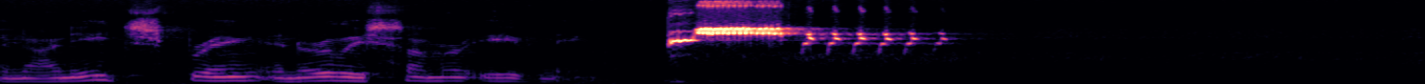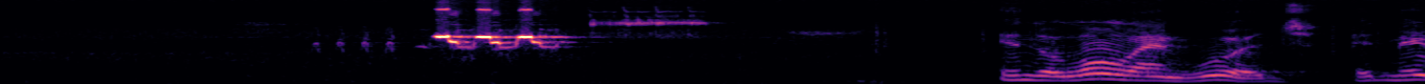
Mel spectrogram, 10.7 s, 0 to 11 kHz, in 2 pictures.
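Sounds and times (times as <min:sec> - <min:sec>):
speech: 0:00.0 - 0:02.4, 0:09.1 - 0:10.6
faint rustling hardwood forest in the eastern United States: 0:00.0 - 0:10.5
wood thrush singing in eastern United States hardwood forest: 0:02.5 - 0:03.6, 0:06.4 - 0:07.6.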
